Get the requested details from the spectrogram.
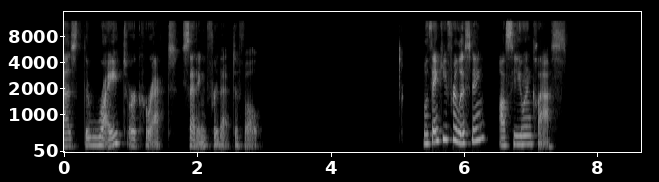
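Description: A woman speaks calmly into a microphone, as if over an online call.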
